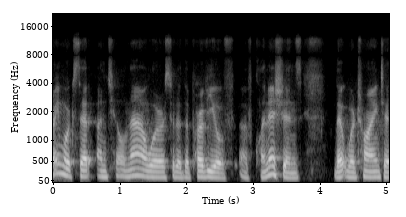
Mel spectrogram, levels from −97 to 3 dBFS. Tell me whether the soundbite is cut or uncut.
uncut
